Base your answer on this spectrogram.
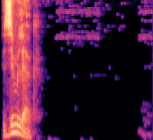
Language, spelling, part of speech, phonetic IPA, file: Russian, земляк, noun, [zʲɪˈmlʲak], Ru-земляк.ogg
- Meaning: compatriot, countryman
